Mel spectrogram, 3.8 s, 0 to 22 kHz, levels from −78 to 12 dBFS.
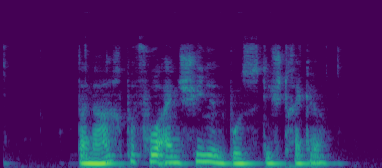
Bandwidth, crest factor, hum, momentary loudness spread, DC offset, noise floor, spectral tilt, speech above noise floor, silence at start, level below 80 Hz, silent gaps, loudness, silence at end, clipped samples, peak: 7.4 kHz; 16 dB; none; 13 LU; under 0.1%; -65 dBFS; -8.5 dB/octave; 46 dB; 0.8 s; -48 dBFS; none; -18 LUFS; 0.55 s; under 0.1%; -2 dBFS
